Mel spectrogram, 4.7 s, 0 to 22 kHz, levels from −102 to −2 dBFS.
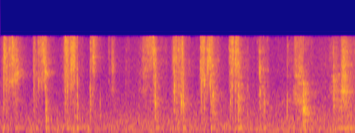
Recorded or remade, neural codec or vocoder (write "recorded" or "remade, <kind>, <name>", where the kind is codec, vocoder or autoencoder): recorded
